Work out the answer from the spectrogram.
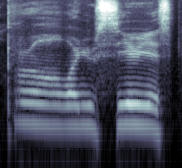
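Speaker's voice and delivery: high, drawn-out disbelief; incredulous protest. Retold or imitated. Acted protest to teacher.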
